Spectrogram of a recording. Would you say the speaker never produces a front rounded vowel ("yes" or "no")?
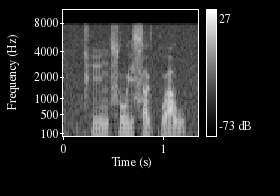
yes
